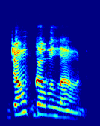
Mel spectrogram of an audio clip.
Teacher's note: Each of these words has the O as in no diphthong in American English.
